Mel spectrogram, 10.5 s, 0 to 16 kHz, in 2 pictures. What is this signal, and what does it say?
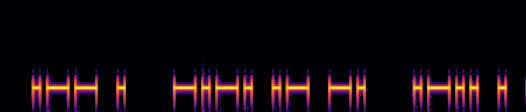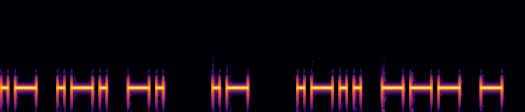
Morse code, heard as a keyed tone, about 17 wpm, 700 Hz. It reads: WE CAN LEARN A LOT
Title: Sentences from Top 1000 Words - Review Part 2 - 17wpm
